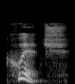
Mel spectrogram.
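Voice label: "quitch", English, uk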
